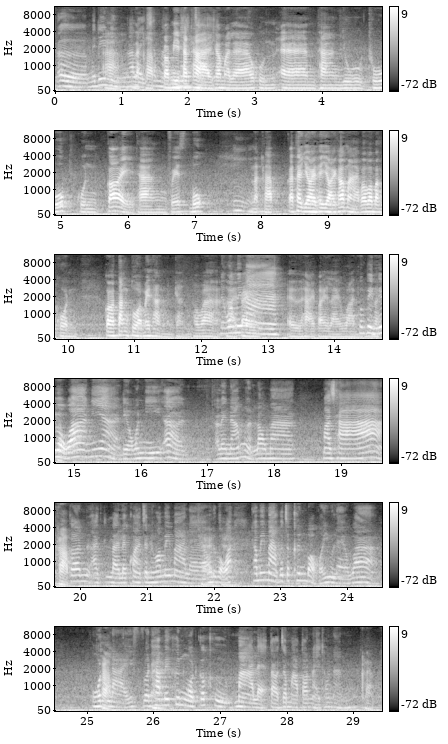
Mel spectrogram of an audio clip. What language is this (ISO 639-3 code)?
tha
